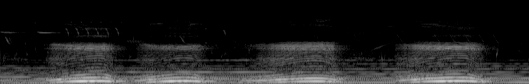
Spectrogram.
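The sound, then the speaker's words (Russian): Four sustained closed-mouth hums from one voice, each sliding up and back down in pitch, repeated at a steady pace, fairly loud with no talking, done as a voice exercise to feel vibration. “И мы мычим.”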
